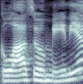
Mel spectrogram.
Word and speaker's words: glossomania: It's called glossomania. Am I pronouncing that correctly? – Yeah.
